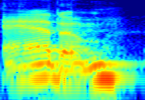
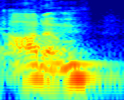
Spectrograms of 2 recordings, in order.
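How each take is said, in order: First: The first vowel is bright and sharp. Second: The first vowel is dark and rounded. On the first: "that's a sharper A" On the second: "you don't necessarily want to say autumn"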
